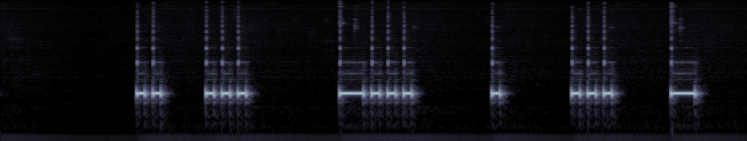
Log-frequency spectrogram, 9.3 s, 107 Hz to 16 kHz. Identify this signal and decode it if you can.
Morse code, heard as a keyed tone, about 12 wpm, spaced as for 7 wpm, 580 Hz. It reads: IS BEST
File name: 4of4-sentences-mistakes-test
